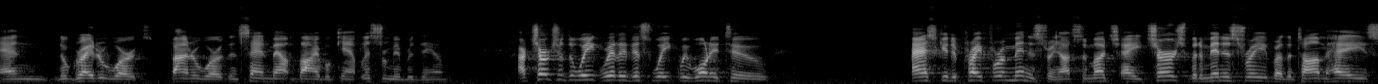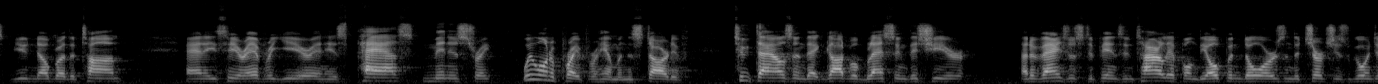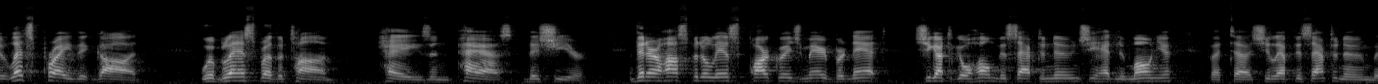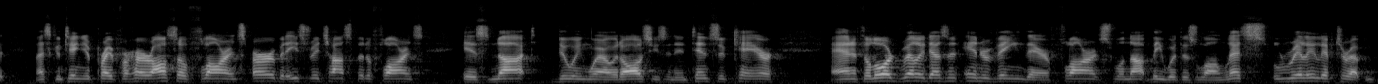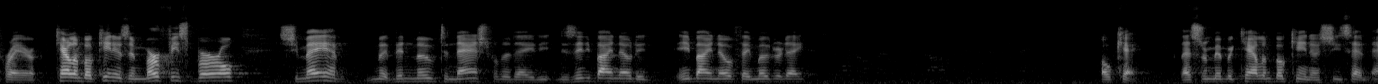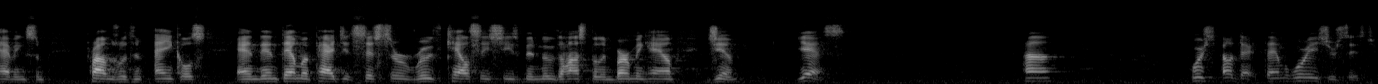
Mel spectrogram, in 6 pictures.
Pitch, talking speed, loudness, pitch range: 140 Hz, 170 wpm, -31 LUFS, 125-150 Hz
